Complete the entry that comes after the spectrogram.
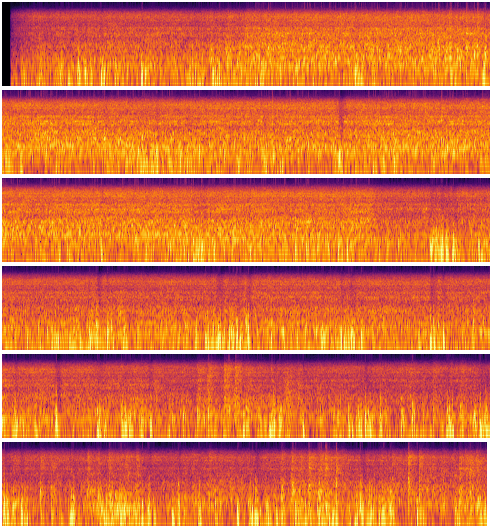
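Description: Passenger train running at speed, heard from an open coach window: rushing wind and wheels on the rails. A dense, steady rush fills the first half, then about halfway it turns into a rougher, uneven clatter of wheels over the track.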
